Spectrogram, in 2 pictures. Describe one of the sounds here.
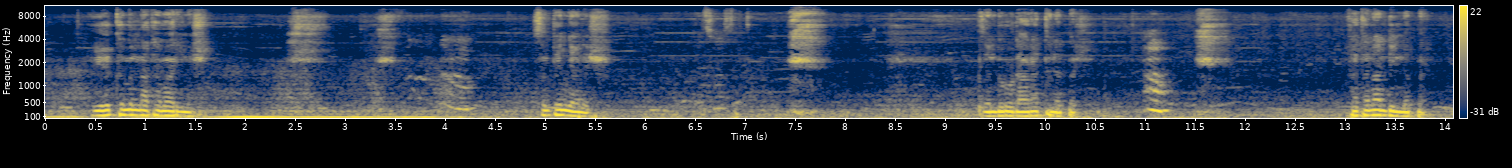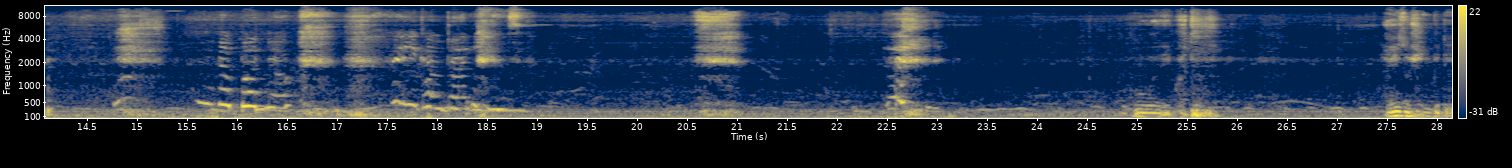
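A man speaks through a microphone and loudspeakers in an echoing room.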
